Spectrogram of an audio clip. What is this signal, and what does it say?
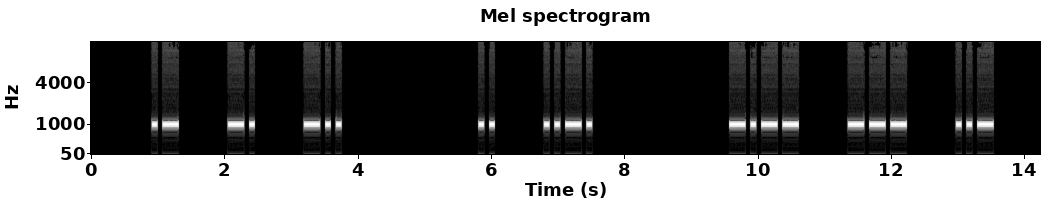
Morse code, heard as a keyed tone, about 15 wpm, spaced as for 8 wpm, 1000 Hz. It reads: AND IF YOU
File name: qotdfiles / 8wpm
